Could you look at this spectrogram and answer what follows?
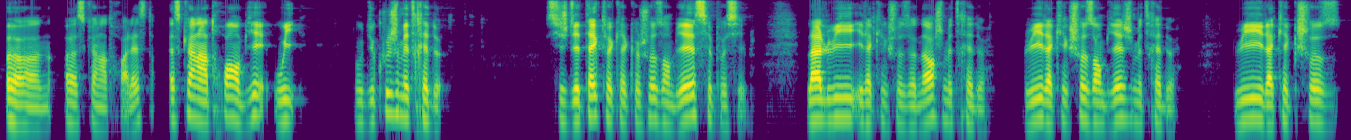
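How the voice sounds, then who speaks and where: A man's voice: medium pitch, moderate pace, a bit bright, no echo, studio quality. A man streaming a coding lesson, talking casually and hesitantly with many fillers while he thinks aloud. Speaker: coding streamer teaching algorithms. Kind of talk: live-streamed coding tutorial.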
